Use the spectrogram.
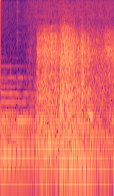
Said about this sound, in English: The dynamite recovered from the Greenwich Village house was detonated safely this afternoon in a New York police firing range.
